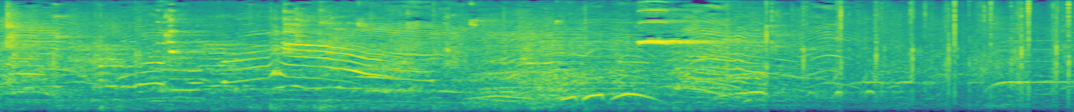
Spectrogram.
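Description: Gym crowd and players shouting during a basketball game, with the ball bouncing on the hardwood court. Sharp knocks and claps come toward the end.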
